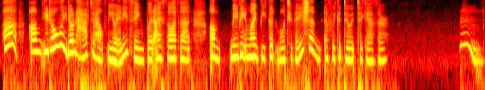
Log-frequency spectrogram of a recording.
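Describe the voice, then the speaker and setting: A woman playing a shy, friendly schoolgirl classmate in an ASMR roleplay, speaking softly, gently and hesitantly. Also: fairly high pitch, big pitch swings, moderate pace, dry recording. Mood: shy, hopeful. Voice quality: soft, breathy. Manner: hesitant, gentle, with little hums and trailing repeats. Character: shy, friendly high school girl classmate, admiring and easily flustered.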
